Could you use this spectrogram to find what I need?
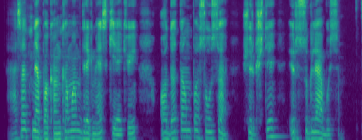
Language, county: Lithuanian, Klaipėda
